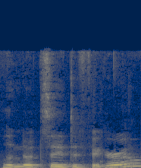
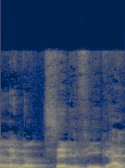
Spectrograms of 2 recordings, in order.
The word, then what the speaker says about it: Le Nozze di Figaro: And then you performed opera roles, including Figaro in, I don't know if I can pronounce this, La Nozze di Figaro? Yeah, Le Nozze di Figaro.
